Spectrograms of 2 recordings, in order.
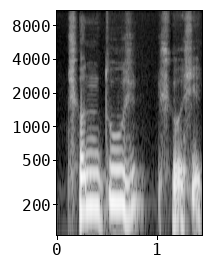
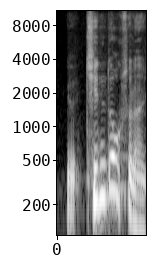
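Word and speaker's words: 陳獨秀: 그래서 어 중국의 오사 어 운동을 일으켰던 사람이 천 천듀 천두슈 바람이 천두슈 천두수는 이제 우리 한자로 우리 읽기로 하면요 진독수라 진독수 진독수를 이제 중국 이름은 중국 발음은 턴두슈 그다음에 노신이라는 사람인데 루신 그래요.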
